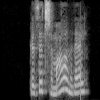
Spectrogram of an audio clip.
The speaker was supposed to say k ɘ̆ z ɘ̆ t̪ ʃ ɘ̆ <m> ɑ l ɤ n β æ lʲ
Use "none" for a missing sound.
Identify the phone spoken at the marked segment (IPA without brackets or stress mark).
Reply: m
